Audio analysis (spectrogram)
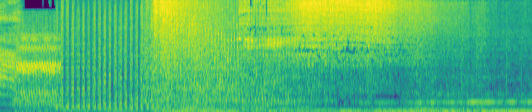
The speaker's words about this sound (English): Nicely done. Sonic beam shattered crystal. Clever.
